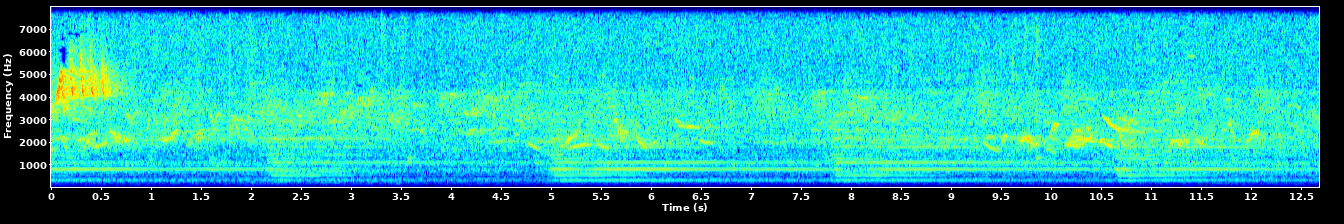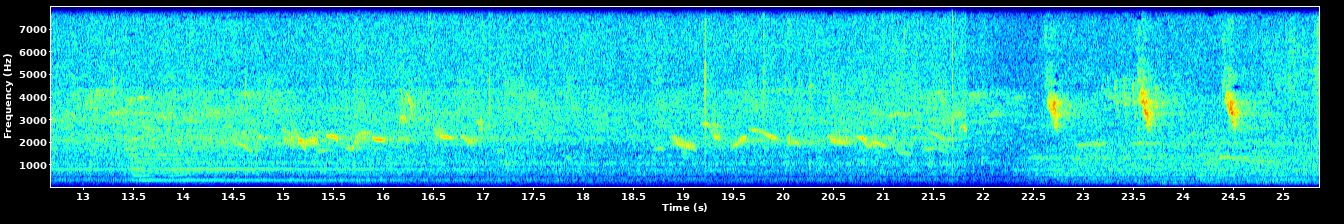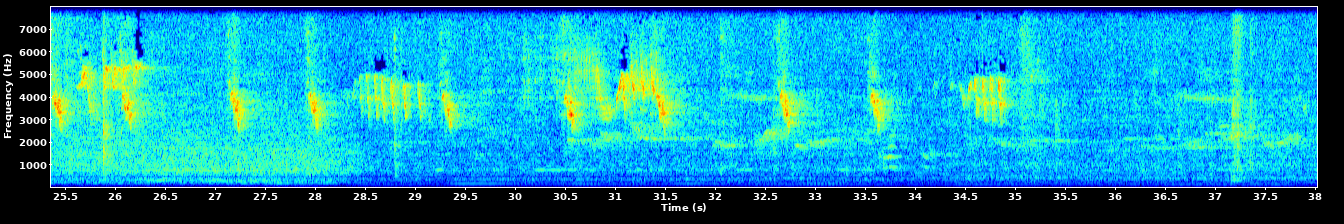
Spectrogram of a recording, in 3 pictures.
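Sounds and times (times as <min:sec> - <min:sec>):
bird twittering: 0:00.0 - 0:18.1
bird singing high sliding notes: 0:00.0 - 0:35.4.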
